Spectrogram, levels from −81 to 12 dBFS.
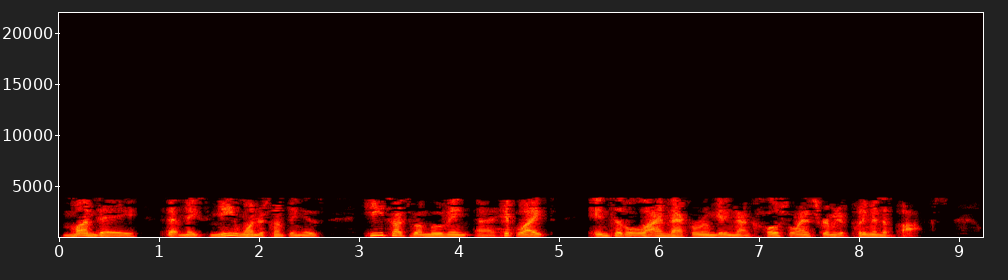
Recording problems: garbled, watery; badly; nothing above 4 kHz

